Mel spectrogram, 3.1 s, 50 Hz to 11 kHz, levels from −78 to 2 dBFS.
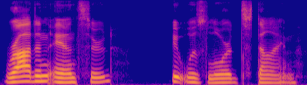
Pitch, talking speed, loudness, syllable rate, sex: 170 Hz, 115 wpm, -20 LUFS, 4.2 syllables/s, female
